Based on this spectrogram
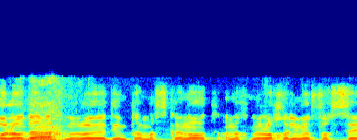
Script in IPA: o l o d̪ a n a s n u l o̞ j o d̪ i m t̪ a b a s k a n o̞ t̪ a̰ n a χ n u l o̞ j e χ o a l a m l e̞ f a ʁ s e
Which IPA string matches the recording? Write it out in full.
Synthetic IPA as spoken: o l o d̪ a n a χ n u l o̞ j o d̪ i m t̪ a m a s k a n o̞ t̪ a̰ n a χ n u l o̞ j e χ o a l i m l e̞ f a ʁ s e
